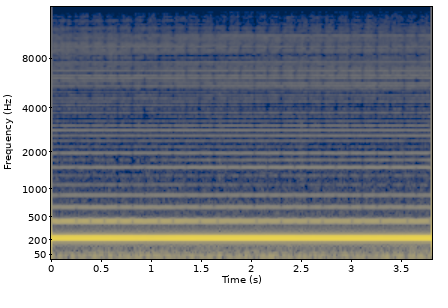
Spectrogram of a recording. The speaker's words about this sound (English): The synthesizer sound that you hear at the beginning is actually a glass that I had, and I made it turn into like a glass harmonica by, you know, using, like, wetting my finger and running it around the rim.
